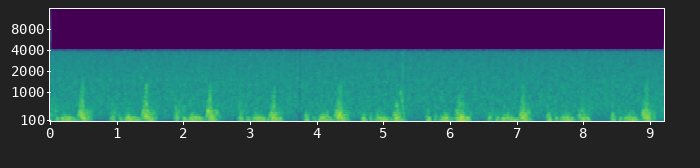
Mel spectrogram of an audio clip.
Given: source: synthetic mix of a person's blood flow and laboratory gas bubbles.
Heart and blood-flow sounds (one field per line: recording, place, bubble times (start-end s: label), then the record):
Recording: Doppler ultrasound of blood flow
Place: precordium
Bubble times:
5.23-5.37 s: bubbles
From the record:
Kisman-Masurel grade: 111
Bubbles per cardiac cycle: 1 to 2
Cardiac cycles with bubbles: 1 to 10%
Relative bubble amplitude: barely perceptible (0.100 to 0.250)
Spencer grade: 1 (occasional bubble signal discernible with the cardiac motion signal, with majority of cardiac periods free of bubbles)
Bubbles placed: anywhere in the cardiac cycle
